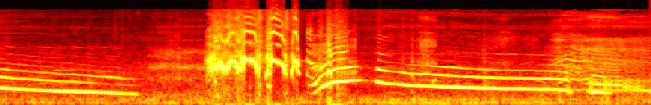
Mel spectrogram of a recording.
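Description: Playground swing's metal chain hangers squeaking as it swings: a long squeal that slides down in pitch, once with each pass. About a second and a half in, a toddler's short loud squeal of laughter.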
